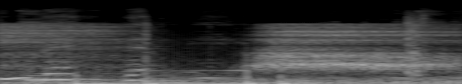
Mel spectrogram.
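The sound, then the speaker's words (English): A single long, deep inhalation drawn through the nose, a steady airy rush lasting a couple of seconds, fairly loud with a low hum beneath it and no talking. “You can just do magic just by breathing through your nostrils, and you ascend and shift your vibration.”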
